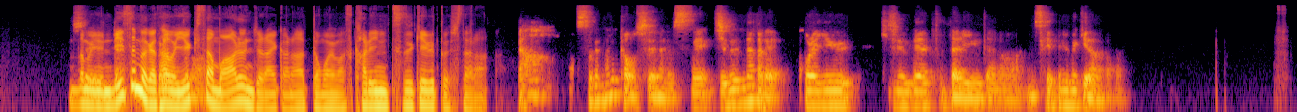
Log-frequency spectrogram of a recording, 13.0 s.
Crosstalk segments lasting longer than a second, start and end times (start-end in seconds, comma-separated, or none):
0.7-2.1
